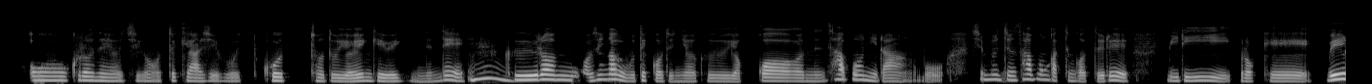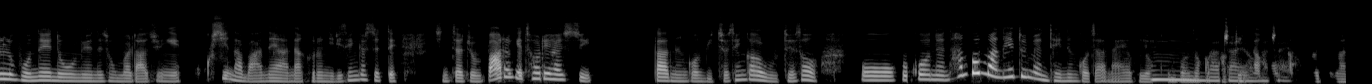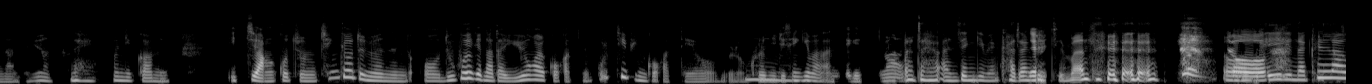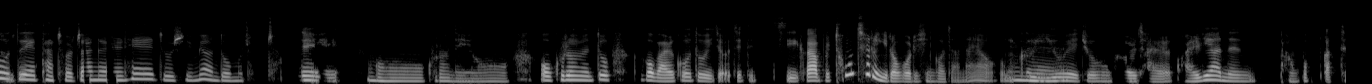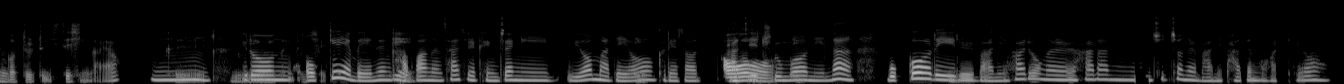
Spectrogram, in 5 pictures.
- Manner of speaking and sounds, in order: tapping; other background noise; laugh; unintelligible speech
- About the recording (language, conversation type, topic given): Korean, podcast, 여행 중 여권이나 신분증을 잃어버린 적이 있나요?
